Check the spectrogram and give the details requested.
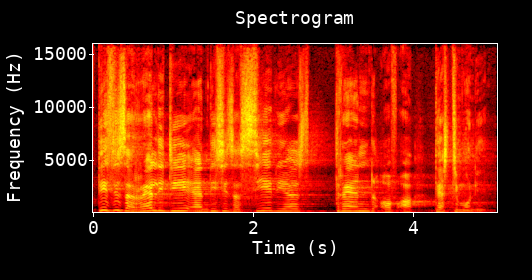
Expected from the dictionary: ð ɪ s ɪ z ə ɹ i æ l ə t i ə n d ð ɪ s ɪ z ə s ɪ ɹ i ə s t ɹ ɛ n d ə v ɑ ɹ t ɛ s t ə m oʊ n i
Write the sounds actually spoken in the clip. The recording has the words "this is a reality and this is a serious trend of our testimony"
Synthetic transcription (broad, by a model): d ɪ s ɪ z ə ɹ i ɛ l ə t i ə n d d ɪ s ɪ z ə s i ɹ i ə s t ɹ ɛ n d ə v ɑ t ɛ s t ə m oʊ n i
